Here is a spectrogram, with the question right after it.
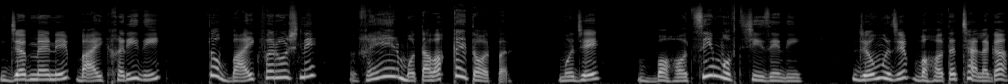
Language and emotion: Urdu, surprised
